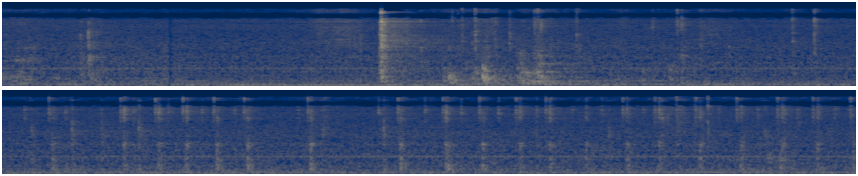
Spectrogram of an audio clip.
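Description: Metal clicking and knocking from hands and tools working on a car's transmission: one sharp knock about two seconds in, a short clatter right after, then a run of light, irregular ticks.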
